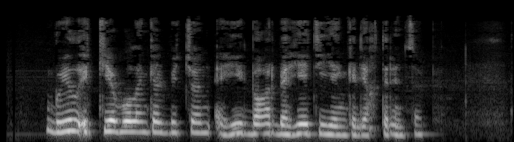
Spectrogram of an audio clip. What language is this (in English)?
Yakut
